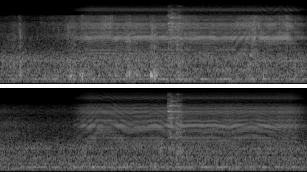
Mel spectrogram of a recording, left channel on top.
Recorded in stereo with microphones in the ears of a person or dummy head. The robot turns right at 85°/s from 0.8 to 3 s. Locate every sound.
1.7 s cutlery clinking: 20° right (ahead or behind), 1.4 m; by 1.9 s 40° right (ahead or behind), 1.4 m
